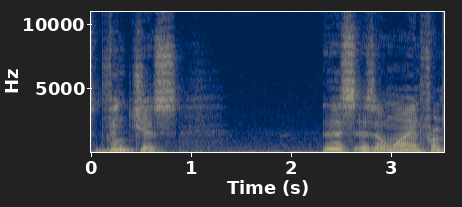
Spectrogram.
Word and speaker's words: VINTJS: It can sound like vintages, but it's VINTJS.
